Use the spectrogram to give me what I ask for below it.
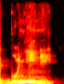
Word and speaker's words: Bugnini: Esta palabra, este nombre es muy importante, Bugnini. Se escribe B-U-G-I-N-I, Bugnini.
